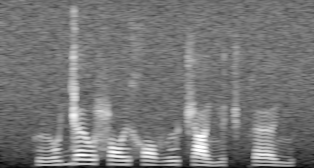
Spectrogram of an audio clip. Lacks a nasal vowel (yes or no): yes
